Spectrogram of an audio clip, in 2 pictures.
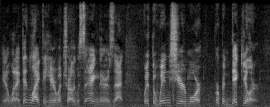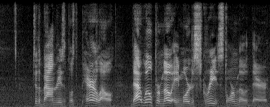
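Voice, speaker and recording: A bright-voiced man talks through a live storm chase from the driver's seat, rambling and thinking aloud. Faint road noise hums under his voice. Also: mid-range voice. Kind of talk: casual live commentary from a car. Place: in a moving car.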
